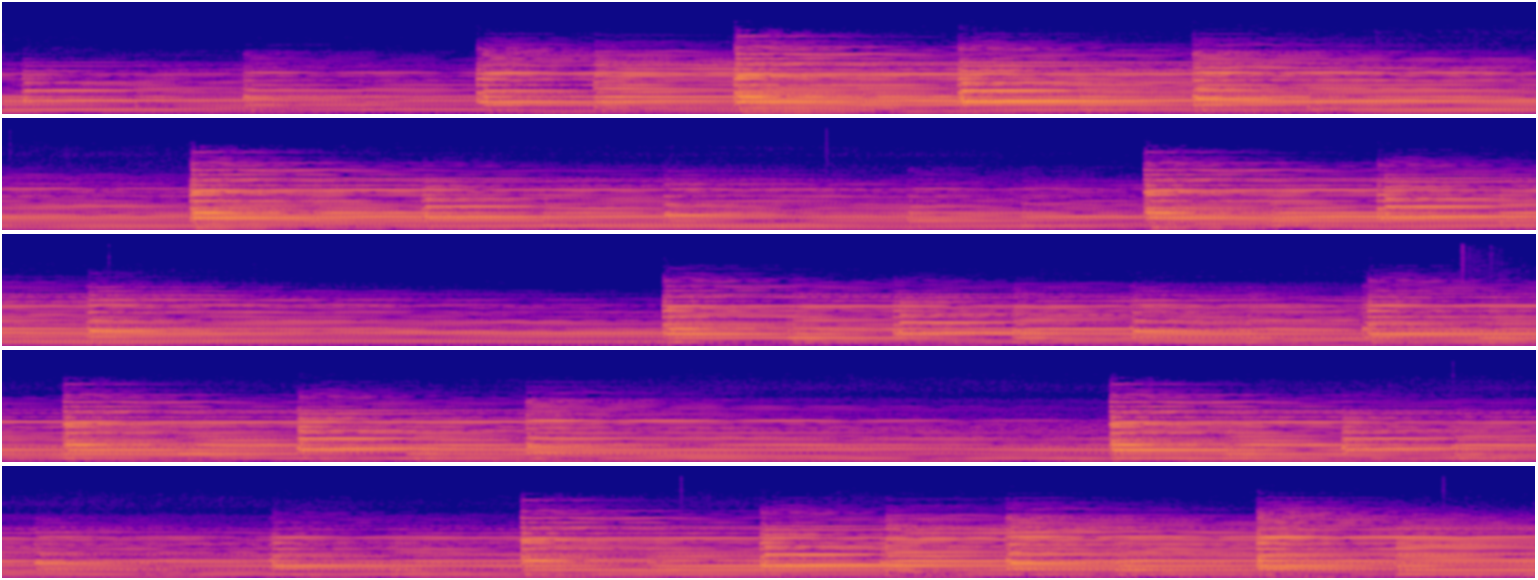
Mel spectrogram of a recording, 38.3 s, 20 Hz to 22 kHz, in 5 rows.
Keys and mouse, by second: 2.1-4.4 drag, 6.3 click, 7.1 click, 8.1-9.2 drag, 9.6 click, 10.4-11.9 drag, 13.0 click, 15.5 ctrl+,, 16.6-19.2 drag, 20.4 click, 22.3-23.9 drag, 26.4 click, 27.6-28.7 drag, 29.3-30.1 drag, 32.6-33.4 drag, 34.2 ctrl+s, 35.9 click, 37.3-38.3 ctrl+alt+drag.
